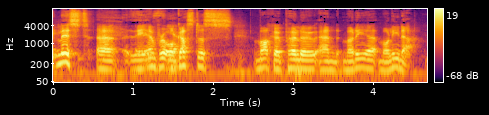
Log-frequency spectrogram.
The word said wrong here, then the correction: Moliner: Moliner. – There you go. How do you spell it? – M-O-L-I-N-E-R.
